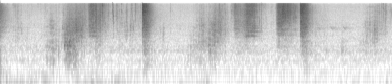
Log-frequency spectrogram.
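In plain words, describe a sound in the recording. Shovelfuls of sand and gravel spill into a metal wheelbarrow.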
